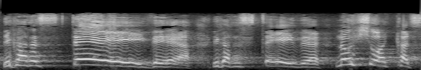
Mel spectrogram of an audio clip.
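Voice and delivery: loud, high call and response; full-force preaching. Acted. Preacher urging fathers to stay there, loud. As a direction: drive the refrain home.

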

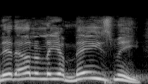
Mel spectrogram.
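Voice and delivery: ordinary talk, nothing marked

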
